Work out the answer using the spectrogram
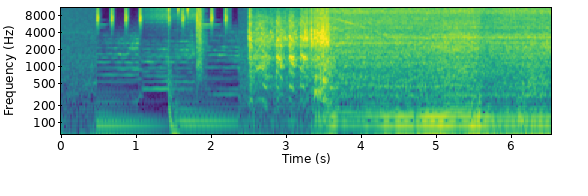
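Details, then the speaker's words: VW MK5 GTI FSI, 200,000 miles, after cam follower replacement and fuel priming: chimes, short crank, catches and settles into steady, slightly clattery diesel-like idle; normal start and idle. "It is quite noisy because these engines are quite, they sound a bit like a diesel and idle"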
